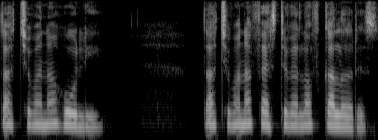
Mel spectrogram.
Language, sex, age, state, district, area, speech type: Kashmiri, female, 45-60, Jammu and Kashmir, Bandipora, rural, spontaneous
